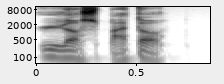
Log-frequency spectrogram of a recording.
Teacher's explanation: la aspiración de la S al final de la sílaba, que hace que los pastos suene como los pató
